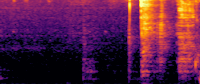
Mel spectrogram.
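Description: A brief pause in near silence with one small sharp click, then a woman's voice starting again near the end.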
